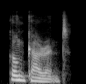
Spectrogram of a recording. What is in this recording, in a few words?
"concurrent", Indian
